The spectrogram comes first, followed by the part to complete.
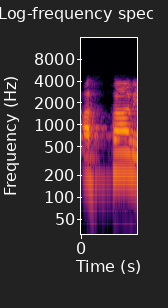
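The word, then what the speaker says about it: الثاني: এভাবে লিখেছি আল সানি কিন্তু উচ্চারণ করার সময় আমরা আসানি বলবো লামটা উচ্চারণ হবে না এখানে হরুফ শামসিয়া হরুফ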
